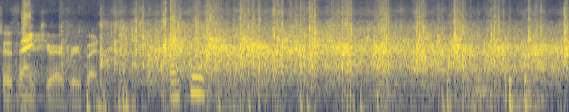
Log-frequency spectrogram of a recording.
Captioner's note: applause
